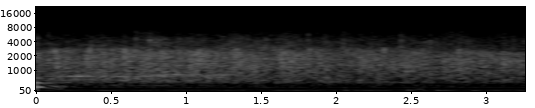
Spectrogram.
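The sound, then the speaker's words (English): A church audience claps for a youth pastor, making a steady wash of many hands at moderate volume that holds evenly for a few seconds. “You guys, you missed first service, did a better job of clapping for Pastor Jeff.”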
